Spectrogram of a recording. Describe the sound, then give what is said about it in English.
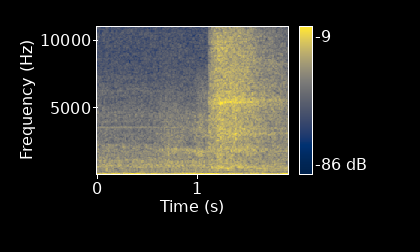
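A deep breath comes as a low, airy rush that turns abruptly into a brighter, louder hiss partway through and holds to the end. It is quiet, with no talk. “Breathe deeply in and out.”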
